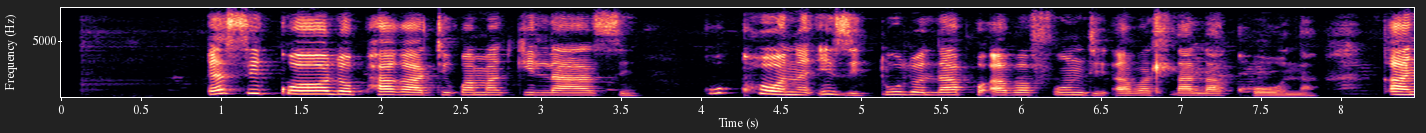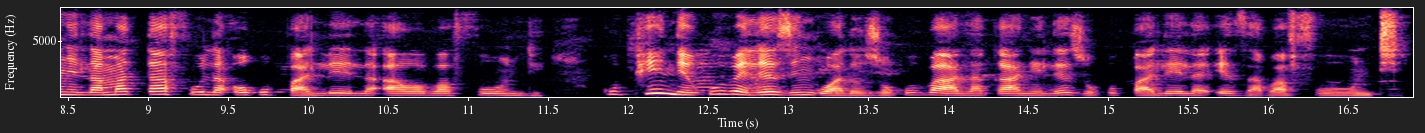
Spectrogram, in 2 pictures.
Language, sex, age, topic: North Ndebele, female, 25-35, education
